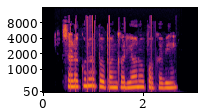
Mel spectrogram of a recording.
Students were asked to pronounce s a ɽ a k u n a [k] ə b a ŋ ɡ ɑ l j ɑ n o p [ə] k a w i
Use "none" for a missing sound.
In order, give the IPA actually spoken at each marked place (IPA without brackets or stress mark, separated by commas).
p, ɑ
